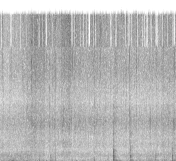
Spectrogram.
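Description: Onions and green chili sizzle in a frying pan, a bright steady hiss close up, with a few soft clicks of a spoon moving through the pan.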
